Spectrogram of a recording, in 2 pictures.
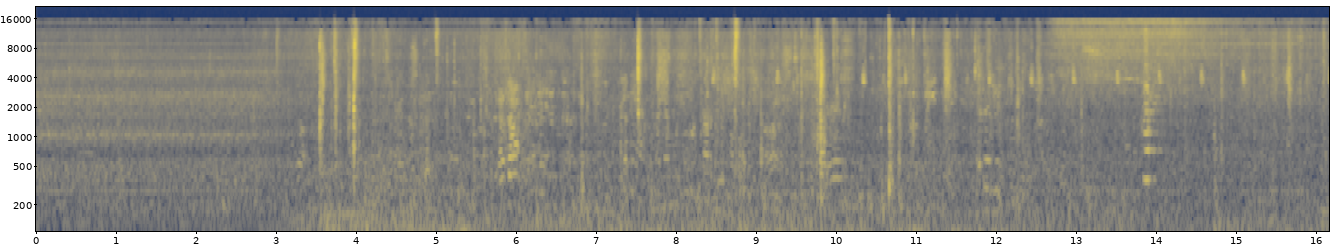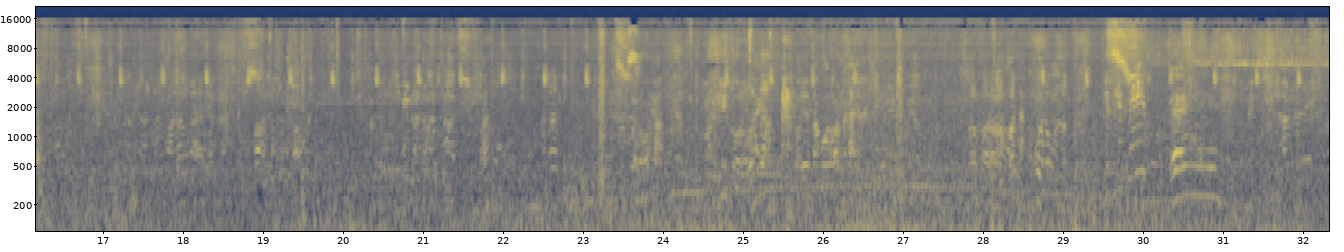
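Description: Deep, steady rumble of a Mercedes-Benz OH 1526 tour bus's diesel engine, heard from inside the driver's cab as the bus drives off; it gets louder about three seconds in.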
